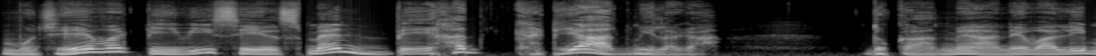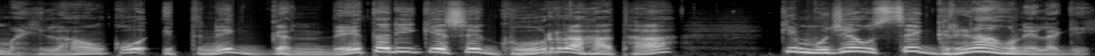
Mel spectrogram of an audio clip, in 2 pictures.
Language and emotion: Hindi, disgusted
